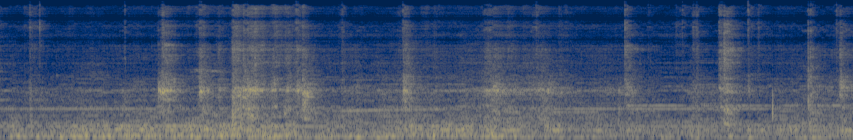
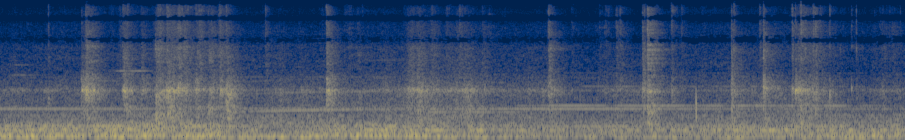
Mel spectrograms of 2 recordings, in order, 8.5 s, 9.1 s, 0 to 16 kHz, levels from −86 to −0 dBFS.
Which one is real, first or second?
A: second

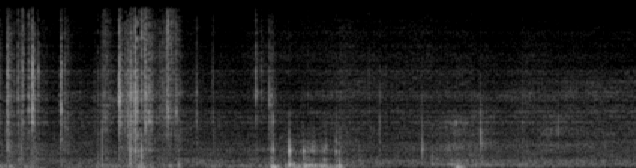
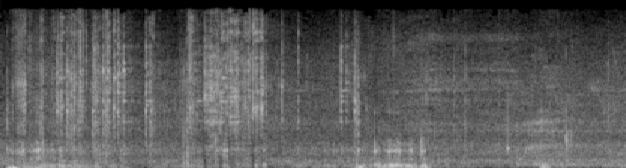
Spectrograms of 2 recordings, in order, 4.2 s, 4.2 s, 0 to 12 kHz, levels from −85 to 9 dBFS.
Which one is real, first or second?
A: second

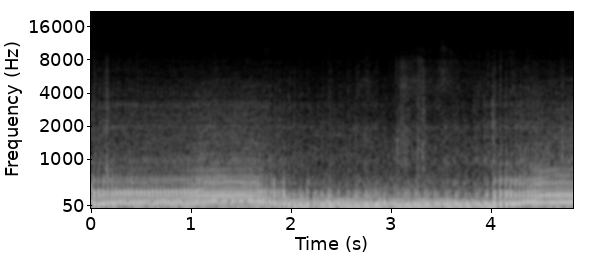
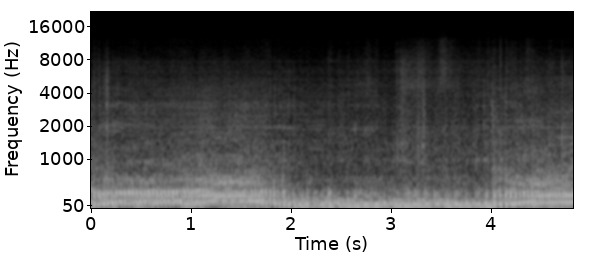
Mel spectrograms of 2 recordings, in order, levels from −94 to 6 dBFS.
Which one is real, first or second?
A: first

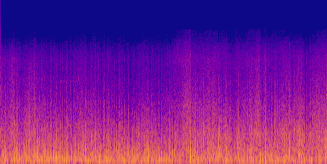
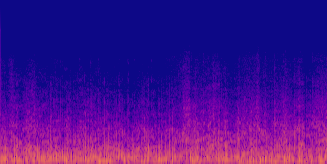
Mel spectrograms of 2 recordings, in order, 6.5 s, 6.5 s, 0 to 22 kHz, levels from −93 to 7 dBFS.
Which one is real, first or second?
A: first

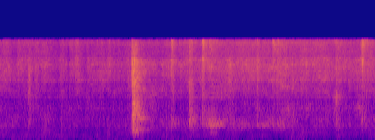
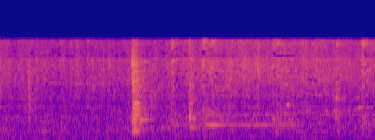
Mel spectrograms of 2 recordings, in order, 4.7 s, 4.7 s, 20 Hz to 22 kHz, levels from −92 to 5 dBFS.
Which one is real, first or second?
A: second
